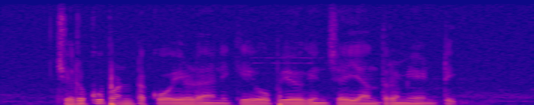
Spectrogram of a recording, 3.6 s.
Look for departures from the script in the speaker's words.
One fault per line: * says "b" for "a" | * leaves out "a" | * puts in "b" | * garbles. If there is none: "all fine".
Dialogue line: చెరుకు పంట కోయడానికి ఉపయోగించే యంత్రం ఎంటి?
all fine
